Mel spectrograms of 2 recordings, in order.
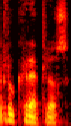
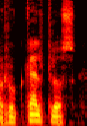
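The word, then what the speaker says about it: rückhaltlos: Señores, no se dice rucratlos, sino rucaltlos, sin reservas, risas, y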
